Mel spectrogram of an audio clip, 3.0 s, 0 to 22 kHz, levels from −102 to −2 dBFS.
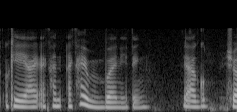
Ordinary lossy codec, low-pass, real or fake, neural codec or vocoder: none; none; real; none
